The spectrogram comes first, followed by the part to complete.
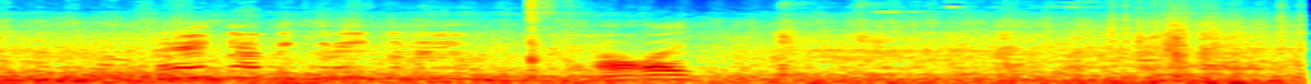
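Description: Steady low rumble of motor-vehicle engines and road traffic close by, with a single sharp click a little under two seconds in.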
